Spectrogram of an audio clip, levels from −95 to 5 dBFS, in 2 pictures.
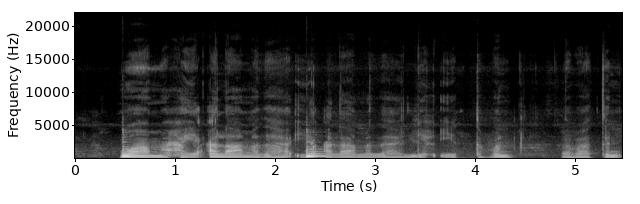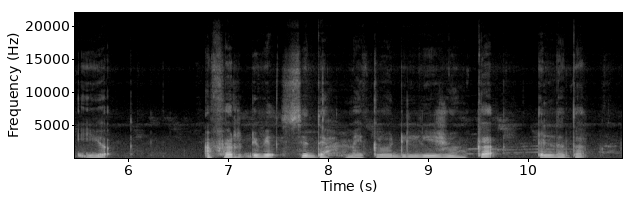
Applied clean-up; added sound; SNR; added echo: none; Bowed string instrument; -3 dB; none.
